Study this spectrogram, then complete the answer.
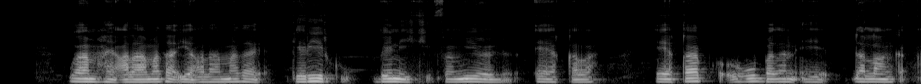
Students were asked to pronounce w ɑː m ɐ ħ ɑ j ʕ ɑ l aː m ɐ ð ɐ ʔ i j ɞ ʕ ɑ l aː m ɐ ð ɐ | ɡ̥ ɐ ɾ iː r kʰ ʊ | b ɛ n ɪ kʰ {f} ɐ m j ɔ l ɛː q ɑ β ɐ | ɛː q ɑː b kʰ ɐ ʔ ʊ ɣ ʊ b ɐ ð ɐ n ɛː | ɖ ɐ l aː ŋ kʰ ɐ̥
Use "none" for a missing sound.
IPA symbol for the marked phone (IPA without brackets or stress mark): f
